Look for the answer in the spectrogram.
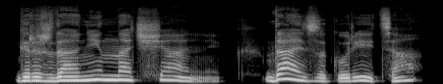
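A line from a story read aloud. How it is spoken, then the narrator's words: Deliberately nasal drawl. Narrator (Russian): нарочито гнусаво протянула она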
